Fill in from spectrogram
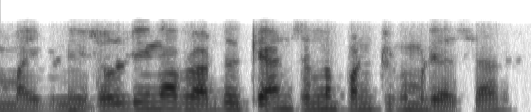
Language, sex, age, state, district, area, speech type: Tamil, male, 60+, Tamil Nadu, Nilgiris, rural, conversation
